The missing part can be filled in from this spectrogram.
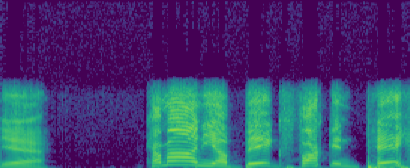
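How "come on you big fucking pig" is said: high, raised, full-on yelled outburst. Imitating Billy Eichner voicing his character: Billy Eichner yelling impression. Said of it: "He would yell a lot".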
